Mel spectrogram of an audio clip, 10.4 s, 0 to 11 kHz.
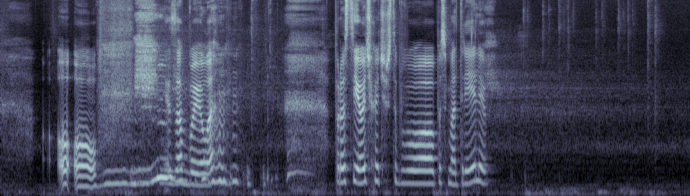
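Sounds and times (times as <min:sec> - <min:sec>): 
speech: 0:00.9 - 0:04.4, 0:05.0 - 0:07.5
laughter: 0:01.6 - 0:04.4
typing on a computer keyboard: 0:08.1 - 0:10.0.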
